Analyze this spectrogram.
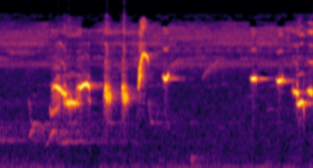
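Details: White-rumped shama in a stressed state, used as a lure to get another bird singing: bursts of rich whistled and harsh notes, a pause, then clear high whistles and a short trill.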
